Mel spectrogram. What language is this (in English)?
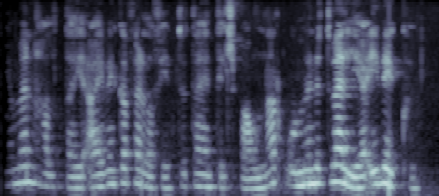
Icelandic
